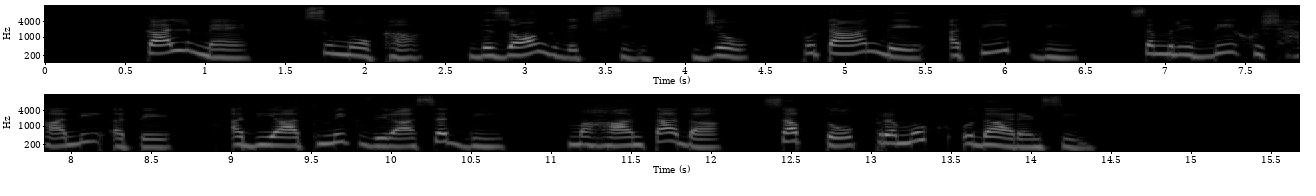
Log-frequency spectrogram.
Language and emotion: Punjabi, neutral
